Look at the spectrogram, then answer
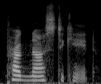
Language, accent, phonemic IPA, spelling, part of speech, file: English, US, /pɹɒɡˈnɒstɪkeɪt/, prognosticate, verb, En-us-prognosticate.ogg
- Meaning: 1. To predict or forecast, especially through the application of skill 2. To presage, betoken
